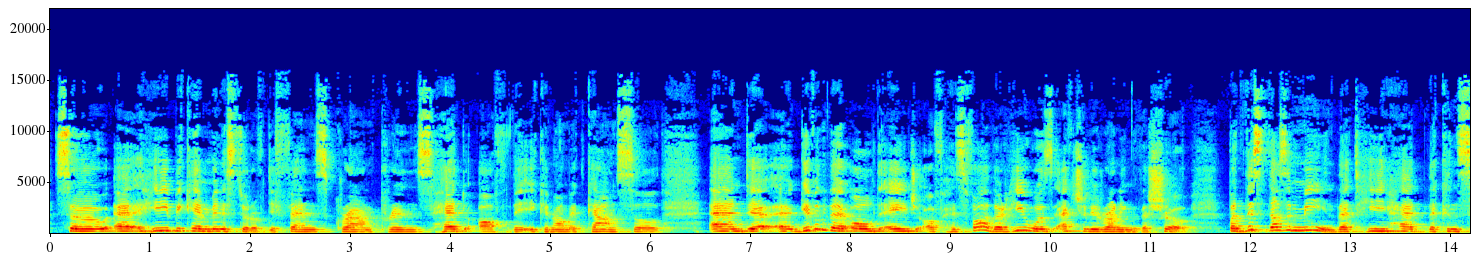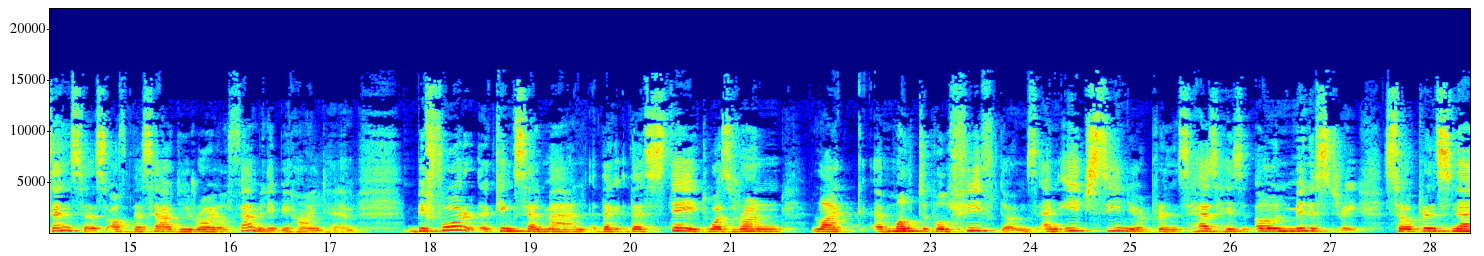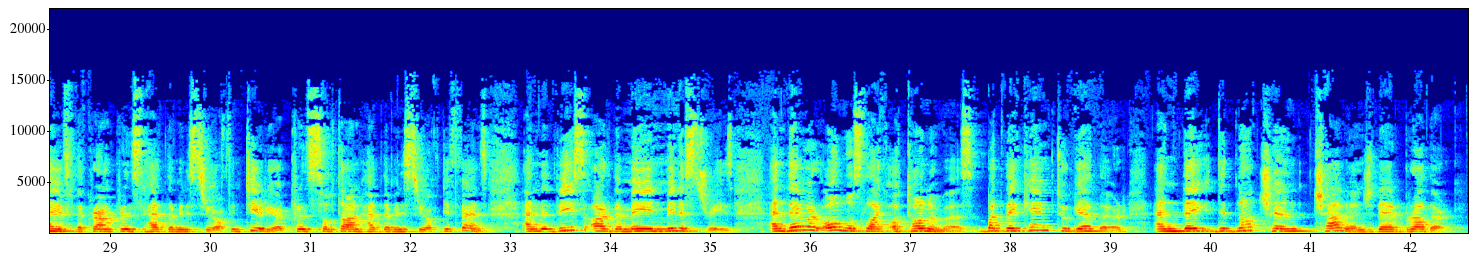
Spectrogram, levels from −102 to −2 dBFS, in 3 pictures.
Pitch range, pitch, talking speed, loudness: 200-240 Hz, 220 Hz, 150 wpm, -19 LUFS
